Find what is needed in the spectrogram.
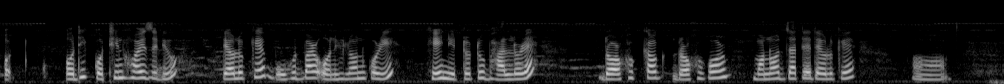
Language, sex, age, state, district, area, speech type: Assamese, female, 18-30, Assam, Lakhimpur, rural, spontaneous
